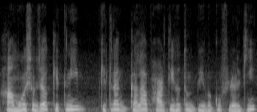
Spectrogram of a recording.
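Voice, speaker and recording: A woman's voice: fairly low pitch, fairly even intonation, muffled recording, lightly acted. A woman voicing a blunt young husband who talks in a cold, scolding way, in a novel reading. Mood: exasperated. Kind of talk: novel reading with character voices.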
